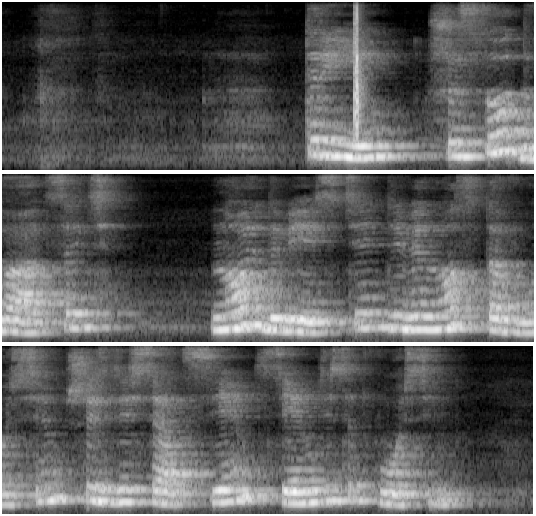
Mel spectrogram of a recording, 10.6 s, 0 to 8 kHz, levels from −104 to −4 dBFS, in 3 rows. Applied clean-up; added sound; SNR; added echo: none; Clapping; 8 dB; reverberation time 0.8 s.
